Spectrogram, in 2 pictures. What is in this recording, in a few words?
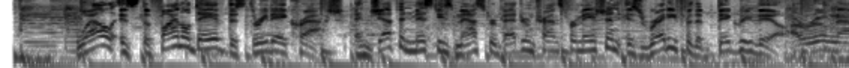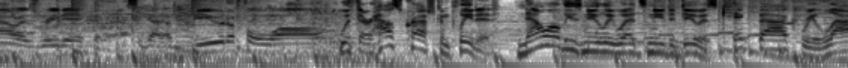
In Show Narration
